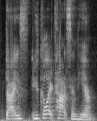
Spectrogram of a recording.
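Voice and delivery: usual speaking voice

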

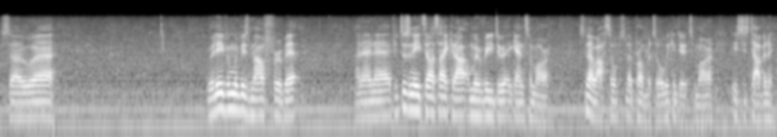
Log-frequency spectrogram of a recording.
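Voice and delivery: normal talking voice

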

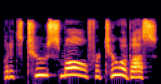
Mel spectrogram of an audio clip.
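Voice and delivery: put-on very high, slow, sorrowful boy; sad child. A narrator's reading. Christopher Robin sees Pooh's tiny boat, sad high child voice. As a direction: lament it as a small boy. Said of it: "said Christopher Robin sadly".

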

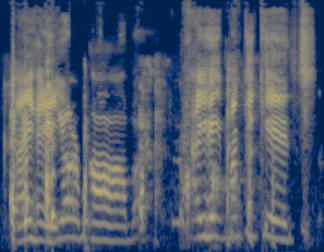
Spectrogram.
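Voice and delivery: high, drawn-out put-on voice; hammed-up, high-pitched caricature of a friend; mocking friend impression. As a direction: stretch it out high, mimicking a friend. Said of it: "all do an impression of each other".

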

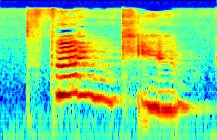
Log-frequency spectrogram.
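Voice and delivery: very high thank you; a goat bleating its thanks; grateful goat. Acted. The goat thanking George for the shirt sail, very high. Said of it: "said the goat".

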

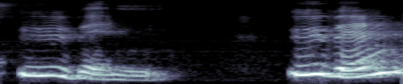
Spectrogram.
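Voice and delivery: üben, lips rounded for U, tongue for I; German ü sound. Shown as a demonstration. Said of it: "poniendo la boca en forma de U, pero pronunciando una I". (üben con boca de U y sonido de I)

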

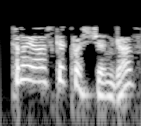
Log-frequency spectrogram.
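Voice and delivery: timid high squeaky voice; eager but meek underling; meek high rat. Acted. Sardines asks.

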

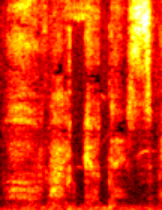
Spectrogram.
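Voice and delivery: breathy whisper after a huge sneeze; whispered dismay. Acted. Bear recovers from his sneeze, dazed whisper. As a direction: whisper it, as if spent.

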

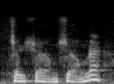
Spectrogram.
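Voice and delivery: normal talking voice

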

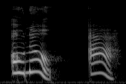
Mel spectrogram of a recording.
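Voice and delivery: loud, high cry of alarm; alarmed yelp. Real, not acted. Player fails on the jump pads, alarmed. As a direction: yelp as you slip.

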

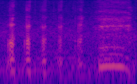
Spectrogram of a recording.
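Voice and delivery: soft, wicked vampire chuckle; sinister chuckle. Acted. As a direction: chuckle darkly to yourself. Vampire relishes the coming slaughter.

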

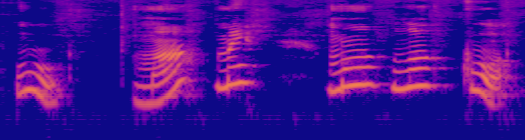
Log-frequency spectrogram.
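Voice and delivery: teacher reading the sentence slowly to pupils; slow read-aloud. Shown as a demonstration. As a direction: stretch молоко out slowly. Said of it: "teacher reads sentence slowly".

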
